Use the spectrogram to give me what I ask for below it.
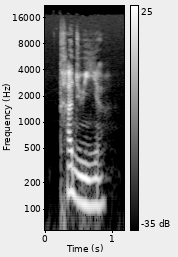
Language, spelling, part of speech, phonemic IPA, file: French, traduire, verb, /tʁa.dɥiʁ/, Fr-traduire.ogg
- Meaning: 1. to translate 2. to summon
